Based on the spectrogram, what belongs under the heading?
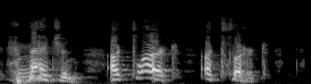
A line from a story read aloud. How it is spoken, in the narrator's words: the king burst out laughing and saying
